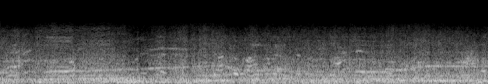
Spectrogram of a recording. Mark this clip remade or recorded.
remade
